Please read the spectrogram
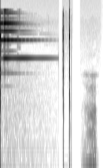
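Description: Sound effects of an end-screen subscribe animation: a quick double mouse click and a bright notification-bell ding that rings out and fades over about a second. About a second later comes another sharp double click, then a short, soft low pop near the end.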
